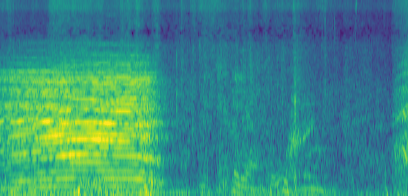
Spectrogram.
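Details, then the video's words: Huge cattle happily leaving the pen in Indonesia, giving a strong, rich moo for about a second and a half, followed by quieter chatter, shuffling and faint voices in the background. "SAPI RAKSASA GIRANG KELUAR KANDANG"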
